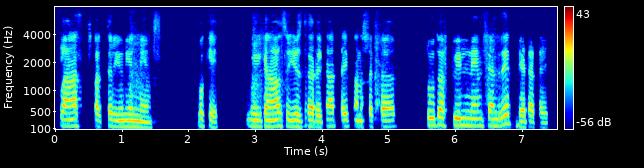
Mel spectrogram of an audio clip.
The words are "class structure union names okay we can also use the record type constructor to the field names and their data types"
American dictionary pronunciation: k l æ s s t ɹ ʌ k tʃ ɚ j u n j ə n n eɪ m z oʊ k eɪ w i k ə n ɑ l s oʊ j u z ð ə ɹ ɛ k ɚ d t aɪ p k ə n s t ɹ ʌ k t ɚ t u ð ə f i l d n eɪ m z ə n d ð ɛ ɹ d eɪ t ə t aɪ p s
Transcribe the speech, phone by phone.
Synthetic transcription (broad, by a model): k l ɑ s s t ɹ ʌ k tʃ ɚ j u n j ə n n eɪ m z oʊ k eɪ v i k ə n ɑ l s oʊ j u z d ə ɹ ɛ k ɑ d t aɪ p k ə n s t ɹ ʌ k t ɚ t u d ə f i l d n eɪ m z ə n d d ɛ ɹ d eɪ t ə t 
